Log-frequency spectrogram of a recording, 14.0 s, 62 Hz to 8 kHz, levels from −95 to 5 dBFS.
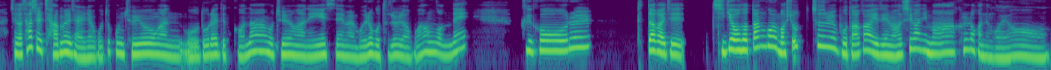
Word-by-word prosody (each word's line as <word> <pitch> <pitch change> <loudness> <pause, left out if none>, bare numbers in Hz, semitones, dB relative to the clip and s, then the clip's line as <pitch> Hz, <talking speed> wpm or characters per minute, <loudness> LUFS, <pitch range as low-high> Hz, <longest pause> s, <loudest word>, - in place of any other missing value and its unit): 제가 200 -3 +1
사실 285 -2 +1
잠을 210 0 +2
잘려고 155 -2 -3
조금 210 -1 -2
조용한 190 -3 0
뭐 80 +1 -2
노래 185 +2 0
듣거나 195 +7 -2
뭐 200 -3 +1
조용한 180 -3 -1
ASMR 175 -1 -2
뭐 155 +1 -3
이런 195 +1 +1
거 175 - 0
들으려고 170 -2 -4
한 220 +2 0
건데, 205 - -3 0.8
그거를 245 +6 +2 0.6
듣다가 245 -4 +4
이제 195 -3 +1 0.4
지겨워서 255 +2 +5
딴 305 +2 +2
걸 330 -3 +4
막 210 -1 +4
쇼츠를 310 - -1
보다가 205 +2 +1
이제 180 -2 +2
막 170 +1 0
시간이 265 +3 -1
막 210 +1 0
흘러가는 190 -12 -2
거예요. 155 +1 -3
195 Hz, 315 characters per minute, -21 LUFS, 170-240 Hz, 0.8 s, 지겨워서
